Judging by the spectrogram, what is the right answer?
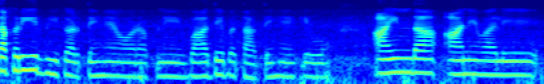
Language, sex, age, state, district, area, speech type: Urdu, female, 30-45, Delhi, Central Delhi, urban, spontaneous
